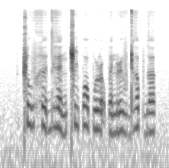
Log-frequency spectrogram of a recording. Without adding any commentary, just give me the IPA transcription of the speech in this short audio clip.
ǁ u˧ v h ɘ˧˩˧ dʱ ɛ˧˩˧ n ǁ i˧ p ɔ˧ p u˥˧ ɭ ɔ̰˥˩ p ɛ˧ n ɭ ɨ˥˩ v ɖʱ ɐ˥˩ p ɡ ɐ˧

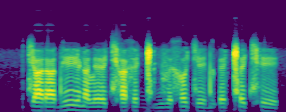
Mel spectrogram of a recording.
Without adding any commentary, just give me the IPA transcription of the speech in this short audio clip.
t͡ɕ aː ɾ aː d eː ɳ a l ɛː t͡ɕʰ a x ɛ ɡ͡ǁ iː v ɛ x ʌ c eː d ɯ ʔ ɛː ǁ ɛ t͡ɕʰ e

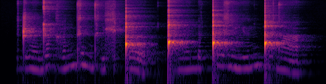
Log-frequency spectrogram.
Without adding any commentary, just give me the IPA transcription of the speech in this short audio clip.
d ə ɭ ẽ ɖ a ɡʱ œ n d ɨ n dʱ ɨ xʲ ə ǃ œ | ɡ͡ǃ ɑ n ɭ ĩ n ɾ ə ǃ i z ĩ lʲ u n ɡ͡ǃ ɨ d ã

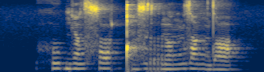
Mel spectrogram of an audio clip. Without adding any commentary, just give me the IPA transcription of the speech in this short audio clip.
h u ɡ ĩ z sˤ uː ɡ͡ǃ ɒ z r õ ŋ zˤ e ŋ dˤ o

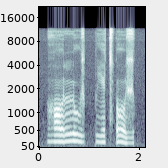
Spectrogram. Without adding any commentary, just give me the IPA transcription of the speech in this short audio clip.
ɦ ɔ o̯ lː u ʒ pː i e̯ t͡sʼ o ʒ

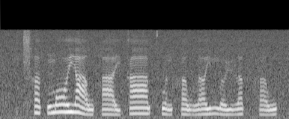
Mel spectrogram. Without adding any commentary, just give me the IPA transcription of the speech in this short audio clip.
t͡sʰ ɐ˧ k̚ m ɔː˥ j aː˨˩ w h aː˨˩ j k aː˧ kʷʰ ɐ˨˩ n h ɐ˨˩ w l ɐ˨˧ j m ɵ˨ ɥ l ɐ˥ k̚ h ɐ˨˧ w

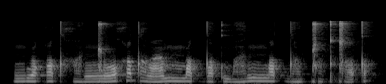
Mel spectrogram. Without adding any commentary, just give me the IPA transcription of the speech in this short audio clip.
m u q u tˤ χ a̤ ŋ͡ǁ o χ ɯ tˤ ʁ ã mː o tˤ dˤ ɤ tˤ m a̤ nː ɔ tˤ d o̤ ǁ o̤ tˤ ɡ͡ǁ ɔ tˤ

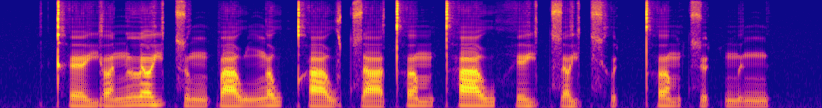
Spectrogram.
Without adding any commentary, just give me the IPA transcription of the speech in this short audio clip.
kʰ ɛː˨˩ j ɐ˨˥ n l ɐ˥ j t͡s ʊ˨˩ ŋ p aː˨ w ŋ ɐ˥ w kʰ aː˨ w t͡s aː˨˩ t̪ʰ ɐ˥ m t̪ʰ aː˥ w h e˧ j t͡s ɐ˨˥ j t͡sʰ ɵ˨ t̚ t̪ʰ ɐ˥ m t͡s ɵ˧ t̚ m ɪ˧ ŋ

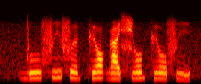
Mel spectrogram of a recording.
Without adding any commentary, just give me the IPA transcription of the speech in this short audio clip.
d u f i f ɘ kʲ ɔ ɡ a ɕ o kʲ o f i

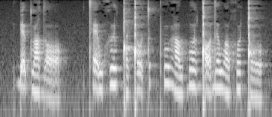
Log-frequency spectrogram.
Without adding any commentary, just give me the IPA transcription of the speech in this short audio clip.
ɠ ɛ̰˦ tʷ ɑ˨ d ɔ̰˨ | tʰ ɛ̰˦˨ w x ɯ˦ l ǃ ə˨ ǃ o̰˦ t | pʰ u˦ ɦ ɑ˨ w ɓ o˦˨ l ǃ ɔ̰˦ d ə˦ w ɔ˨ χʷ ɯ˦ ǃ o˨

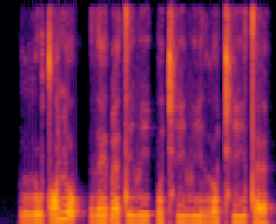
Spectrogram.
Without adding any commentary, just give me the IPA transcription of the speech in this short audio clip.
r u t ɔ ɲ o | ð e ɓ ɛ t i β i k͡p ʊ cʰ i β i r o cʰ i t ɛ

